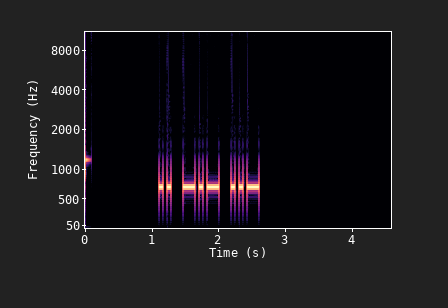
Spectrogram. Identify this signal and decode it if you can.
Morse code, heard as a keyed tone, about 20 wpm, 700 Hz. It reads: IKU
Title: USA Call Sign Postfixes - 3 Letters 20wpm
